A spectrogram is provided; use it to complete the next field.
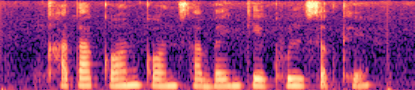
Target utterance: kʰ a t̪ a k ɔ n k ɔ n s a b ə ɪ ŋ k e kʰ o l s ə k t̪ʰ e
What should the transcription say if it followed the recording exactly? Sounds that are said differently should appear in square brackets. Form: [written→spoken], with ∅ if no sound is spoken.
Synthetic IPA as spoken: kʰ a t̪ a k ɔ n k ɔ n s a b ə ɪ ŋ k e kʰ [o→u] l s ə k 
